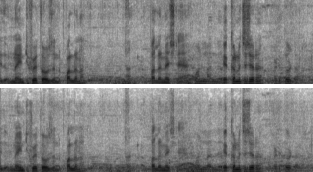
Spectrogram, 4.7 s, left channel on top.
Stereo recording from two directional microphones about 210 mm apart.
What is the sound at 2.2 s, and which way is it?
Speech, 5° left (ahead or behind).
